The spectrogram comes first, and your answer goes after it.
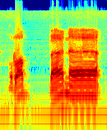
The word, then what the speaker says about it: ربنا: آگے تحمید یعنی ربنا، یہاں پہ اکثر احباب یہ غلطی کرتے ہیں کہ نون کے ساتھ الف کو نہیں پڑھتے، ربنا، تو صحیح تلفظ کیا ہوگا؟ نون کو 2 سیکنڈ لمبا کریں گے، ربنا، را کو موٹا کریں گے کیونکہ را کے اوپر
